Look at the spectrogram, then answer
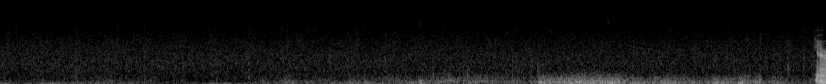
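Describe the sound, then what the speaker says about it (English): Steady rain hisses throughout a farming video game, with a low rumble of thunder swelling in the second half and a sharp crack at the very end. "need this rain to stop."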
